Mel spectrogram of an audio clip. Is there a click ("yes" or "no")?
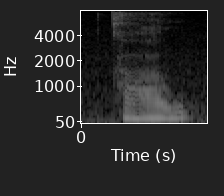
no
